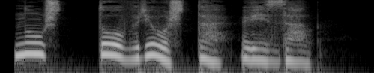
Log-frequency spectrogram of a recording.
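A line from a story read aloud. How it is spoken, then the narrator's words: Dejected. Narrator (Russian): Уныло отмахнулась Нина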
